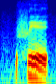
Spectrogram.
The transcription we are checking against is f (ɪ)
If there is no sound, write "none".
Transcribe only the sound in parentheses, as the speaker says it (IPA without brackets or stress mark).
ɪ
